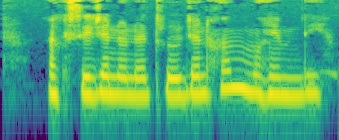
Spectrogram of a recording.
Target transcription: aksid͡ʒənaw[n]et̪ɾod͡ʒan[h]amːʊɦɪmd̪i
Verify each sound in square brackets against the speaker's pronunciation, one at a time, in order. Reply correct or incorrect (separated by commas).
correct, correct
